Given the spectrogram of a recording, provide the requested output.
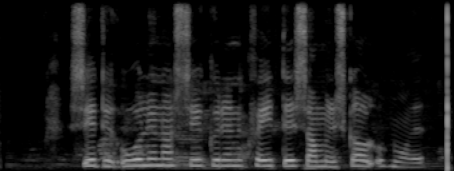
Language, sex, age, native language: Icelandic, female, 14, Italian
